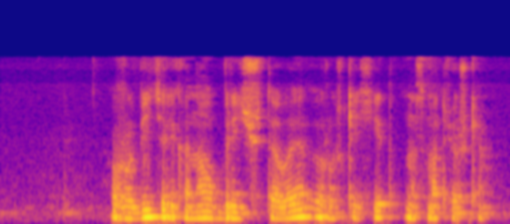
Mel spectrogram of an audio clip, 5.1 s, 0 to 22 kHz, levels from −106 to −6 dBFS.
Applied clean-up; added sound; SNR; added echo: none; none; none; none.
